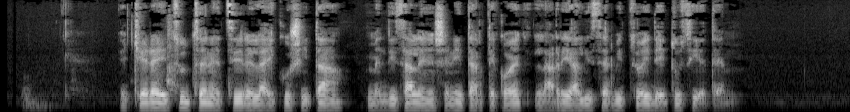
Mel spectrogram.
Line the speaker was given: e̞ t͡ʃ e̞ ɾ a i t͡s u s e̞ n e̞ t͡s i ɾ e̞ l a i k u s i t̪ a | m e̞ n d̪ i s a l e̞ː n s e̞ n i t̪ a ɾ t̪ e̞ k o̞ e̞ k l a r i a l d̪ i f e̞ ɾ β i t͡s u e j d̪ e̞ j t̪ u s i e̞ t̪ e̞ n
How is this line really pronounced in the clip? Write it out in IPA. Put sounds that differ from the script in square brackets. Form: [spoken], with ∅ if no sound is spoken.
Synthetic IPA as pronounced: e̞ t͡ʃ e̞ ɾ a i t͡s u [t͡s] e̞ n e̞ t͡s i ɾ e̞ l a i k u s i t̪ a | m e̞ n d̪ i s a l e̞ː n s e̞ n i t̪ a ɾ t̪ e̞ k o̞ e̞ k l a r i a l d̪ i [s] e̞ ɾ β i t͡s u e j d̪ e̞ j t̪ u s i e̞ t̪ e̞ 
